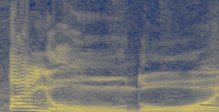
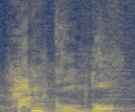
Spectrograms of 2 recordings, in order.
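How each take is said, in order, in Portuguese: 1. É pronunciada em um estilo chinês simulado. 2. É pronunciada em um estilo japonês simulado. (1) "se fosse chinês, seria Taekwondo" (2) "No Japão, todas as sílabas você tem que dar uma tacada nela"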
